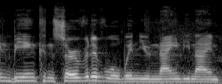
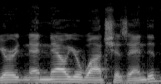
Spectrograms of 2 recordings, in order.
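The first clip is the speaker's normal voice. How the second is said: normal talking voice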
